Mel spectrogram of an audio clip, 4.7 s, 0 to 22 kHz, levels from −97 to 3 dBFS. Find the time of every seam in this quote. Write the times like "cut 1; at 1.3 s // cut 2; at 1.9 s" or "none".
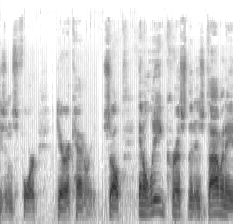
none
